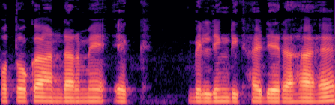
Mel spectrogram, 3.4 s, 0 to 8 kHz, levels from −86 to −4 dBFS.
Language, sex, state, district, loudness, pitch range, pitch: Hindi, male, Assam, Kamrup Metropolitan, -20 LUFS, 110-115 Hz, 115 Hz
